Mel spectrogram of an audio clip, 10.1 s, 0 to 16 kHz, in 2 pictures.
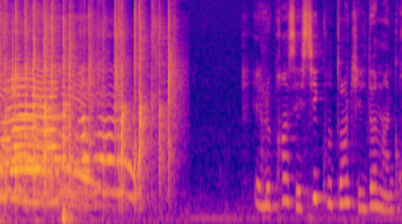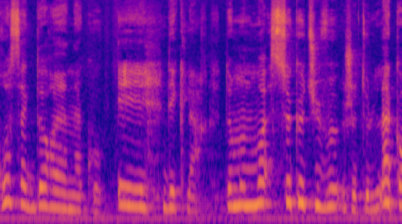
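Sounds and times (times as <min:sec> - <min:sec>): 
cheerful voices calling out: 0:00.0 - 0:01.8
applause: 0:00.0 - 0:02.4
speech: 0:03.6 - 0:10.0.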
